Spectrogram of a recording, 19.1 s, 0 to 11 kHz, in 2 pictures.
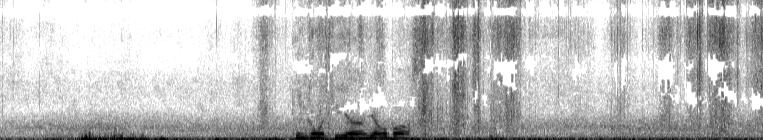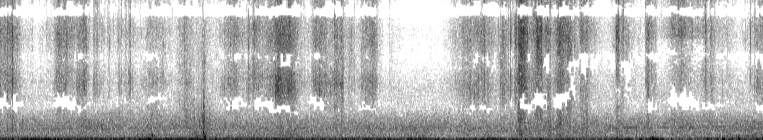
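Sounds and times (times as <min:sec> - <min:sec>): wind buffeting microphone: 0:00.0 - 0:19.0
footsteps on grass and leaves: 0:03.1 - 0:19.0.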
